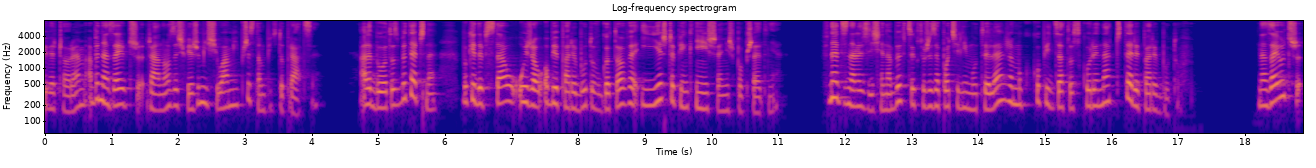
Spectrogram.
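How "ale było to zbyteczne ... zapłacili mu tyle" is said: usual speaking voice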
